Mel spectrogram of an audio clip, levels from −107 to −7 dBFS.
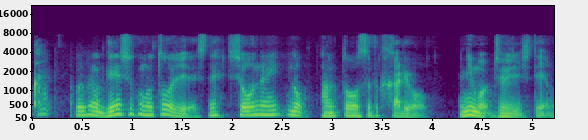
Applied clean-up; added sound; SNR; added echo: neural mask model DeepFilterNet 3.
